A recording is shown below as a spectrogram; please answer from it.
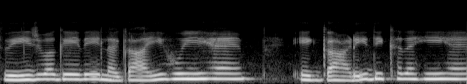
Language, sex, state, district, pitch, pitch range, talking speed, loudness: Hindi, female, Maharashtra, Gondia, 235 Hz, 210-250 Hz, 130 wpm, -12 LUFS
